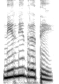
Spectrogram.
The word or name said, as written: ನಿರ್ನಿದ್ರತೆ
